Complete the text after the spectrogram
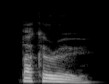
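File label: "buckaroo", Australian English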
